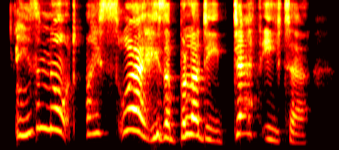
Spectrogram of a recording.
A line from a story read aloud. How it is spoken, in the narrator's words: Harry exclaimed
